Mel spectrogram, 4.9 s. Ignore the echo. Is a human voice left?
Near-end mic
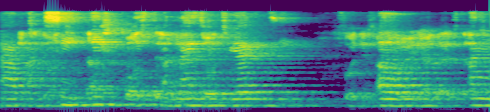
No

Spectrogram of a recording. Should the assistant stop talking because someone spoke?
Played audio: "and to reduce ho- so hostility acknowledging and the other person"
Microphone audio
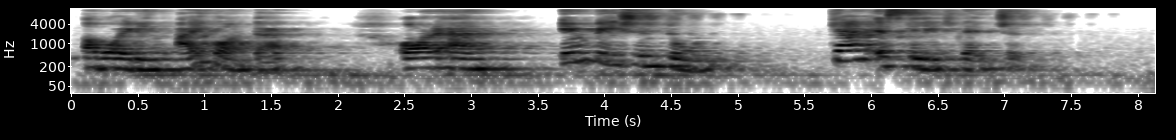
Yes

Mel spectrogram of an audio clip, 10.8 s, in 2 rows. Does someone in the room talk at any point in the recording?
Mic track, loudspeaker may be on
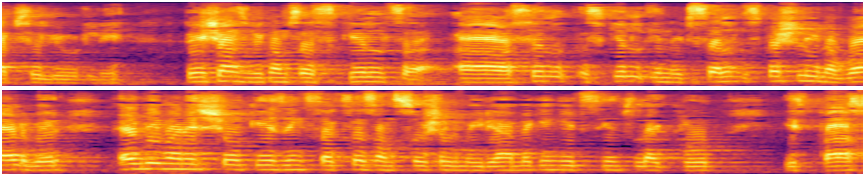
No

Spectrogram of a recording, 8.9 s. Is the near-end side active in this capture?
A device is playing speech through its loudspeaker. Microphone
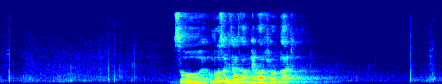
Yes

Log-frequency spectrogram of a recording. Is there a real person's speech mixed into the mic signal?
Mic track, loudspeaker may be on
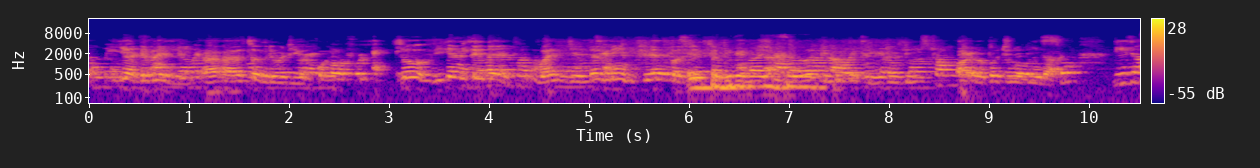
Yes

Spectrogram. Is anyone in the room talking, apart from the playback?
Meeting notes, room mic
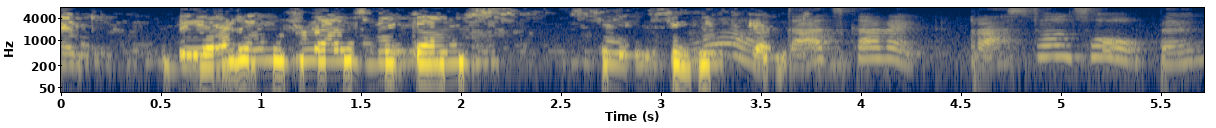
Yes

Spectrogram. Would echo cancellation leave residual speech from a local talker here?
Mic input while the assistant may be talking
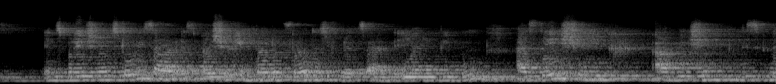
No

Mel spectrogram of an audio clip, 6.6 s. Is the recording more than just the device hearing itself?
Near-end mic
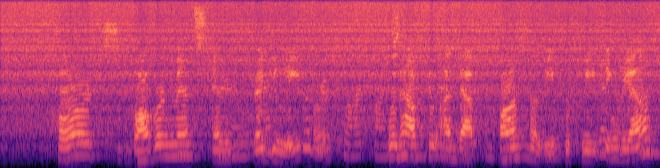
Yes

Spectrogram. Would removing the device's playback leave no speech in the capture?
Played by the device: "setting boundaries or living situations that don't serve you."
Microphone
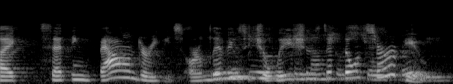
No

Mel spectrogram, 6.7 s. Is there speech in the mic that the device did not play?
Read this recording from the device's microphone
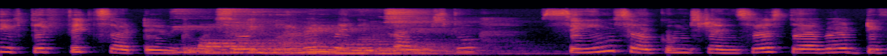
Yes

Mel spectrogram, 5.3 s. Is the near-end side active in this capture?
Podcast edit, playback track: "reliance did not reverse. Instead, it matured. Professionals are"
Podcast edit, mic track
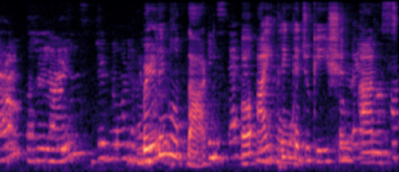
Yes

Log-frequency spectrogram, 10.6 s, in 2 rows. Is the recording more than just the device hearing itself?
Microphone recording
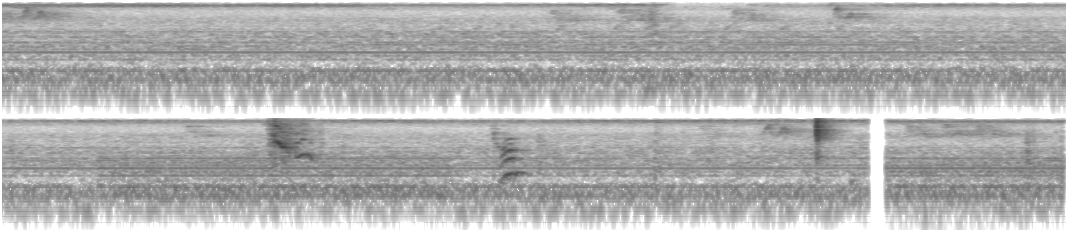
No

